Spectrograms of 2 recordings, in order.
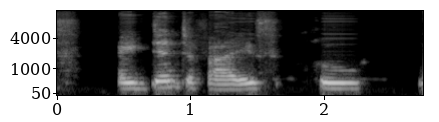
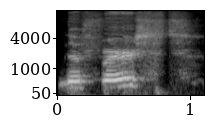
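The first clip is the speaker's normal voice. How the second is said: usual speaking voice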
